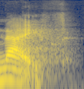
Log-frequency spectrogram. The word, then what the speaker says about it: knife: S in island or the silent K in knife.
